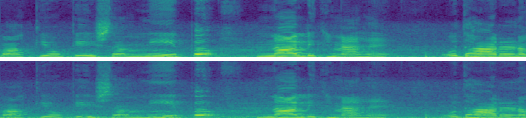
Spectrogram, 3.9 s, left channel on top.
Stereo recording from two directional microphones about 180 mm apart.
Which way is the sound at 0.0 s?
50° left (ahead or behind).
